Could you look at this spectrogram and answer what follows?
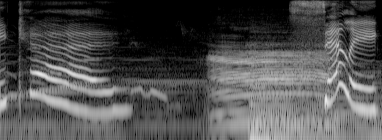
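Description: An animated cow in a children's TV show gives a long, low moo, with a voice heard speaking before it and another rising call near the end.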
